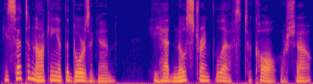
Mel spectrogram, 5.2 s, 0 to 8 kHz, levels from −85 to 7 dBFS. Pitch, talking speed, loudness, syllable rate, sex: 130 Hz, 195 wpm, -20 LUFS, 4.1 syllables/s, male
